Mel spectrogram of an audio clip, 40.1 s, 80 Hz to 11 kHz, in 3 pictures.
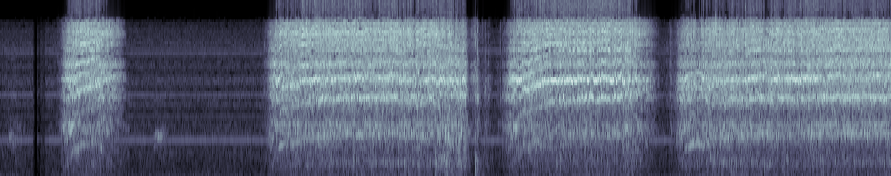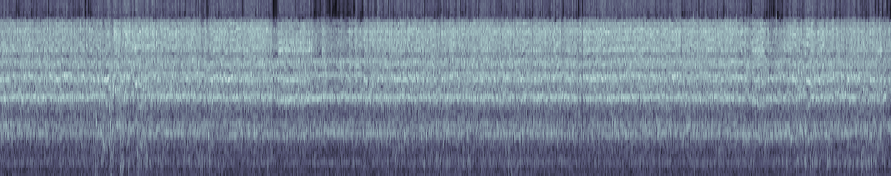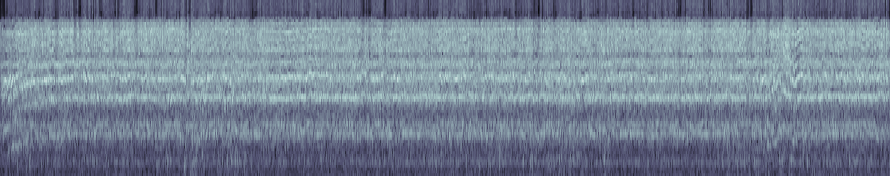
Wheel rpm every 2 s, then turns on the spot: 40, 10, 200, 140, 150, 200, 230, 230, 230, 230, 230, 230, 230, 200, 230, 230, 230, 230, 230, 230.
none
